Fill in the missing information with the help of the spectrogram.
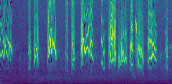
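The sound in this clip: Pine siskin song: a short opening note, a brief pause, then a rapid, run-on stream of many buzzy, twittering high chirps, loud and alone.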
